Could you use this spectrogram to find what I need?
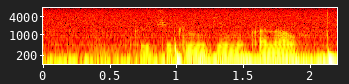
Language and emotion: Russian, neutral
